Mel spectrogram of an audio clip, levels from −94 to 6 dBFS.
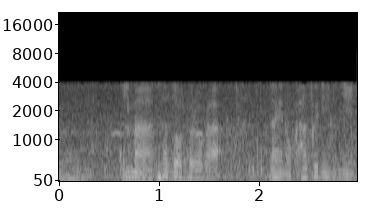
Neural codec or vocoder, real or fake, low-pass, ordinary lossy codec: none; real; 7.2 kHz; AAC, 16 kbps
